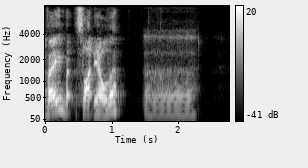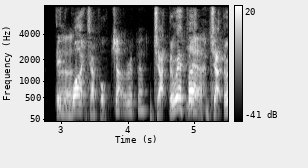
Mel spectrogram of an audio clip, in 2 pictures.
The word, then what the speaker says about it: Whitechapel: our work used to take us down to Whittaker Apple Whittaker Apple yes is Whitechapel pronounced by nice your sat-nav will Chapel and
